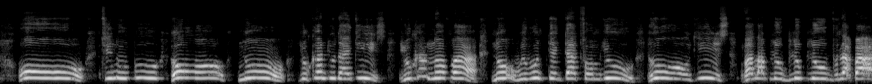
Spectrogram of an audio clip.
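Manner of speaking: put-on shrill, very high, drawn-out screaming outcry. Speaker retells how people reacted to Tinubu's appointments, imitating people screaming. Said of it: "he not have started screaming".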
